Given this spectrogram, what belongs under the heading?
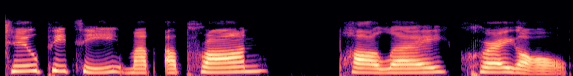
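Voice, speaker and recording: A man voicing a shy adult beginner who speaks with slow, careful, hesitant phrasing. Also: very high-pitched, clear, resonant tone, no room sound, highs cut off, voice pushed up.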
